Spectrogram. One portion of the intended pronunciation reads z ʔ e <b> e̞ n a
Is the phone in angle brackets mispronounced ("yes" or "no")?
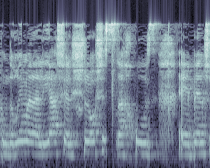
no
